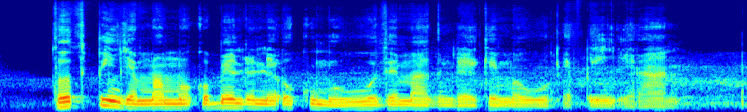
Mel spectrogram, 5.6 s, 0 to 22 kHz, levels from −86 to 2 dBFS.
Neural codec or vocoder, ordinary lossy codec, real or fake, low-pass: codec, 44.1 kHz, 7.8 kbps, Pupu-Codec; none; fake; none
